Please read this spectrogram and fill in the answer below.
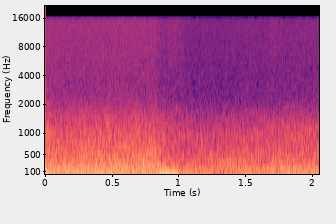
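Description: Low rumbling noise of wind buffeting an outdoor microphone, stronger in a gust just before a second in and easing after.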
